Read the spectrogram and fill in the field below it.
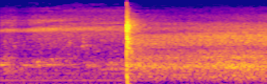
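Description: A handheld tool clicks on.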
